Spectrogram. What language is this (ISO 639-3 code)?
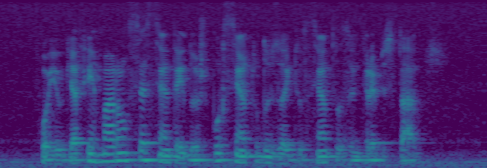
por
